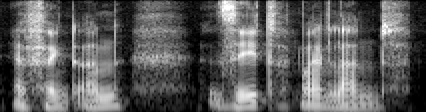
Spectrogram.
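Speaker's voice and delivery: plain reading voice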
